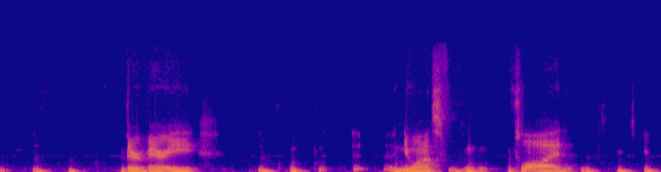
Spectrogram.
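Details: Stuttering in an adult man with a lifelong stutter, speaking in a conversation.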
